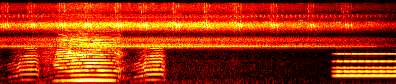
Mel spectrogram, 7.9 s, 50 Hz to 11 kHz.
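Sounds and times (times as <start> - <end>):
constant high chirring of crickets: 0.0 - 7.8
cows mooing: 0.2 - 3.3.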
